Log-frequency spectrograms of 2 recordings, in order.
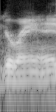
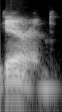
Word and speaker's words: Garand: or ronnie garen or john garand not goran it's grand is how he pronounced the rifle but he pronounced his name garend and so i'm thinking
